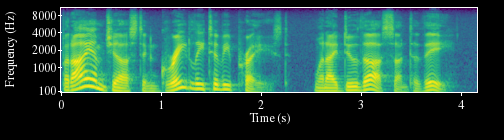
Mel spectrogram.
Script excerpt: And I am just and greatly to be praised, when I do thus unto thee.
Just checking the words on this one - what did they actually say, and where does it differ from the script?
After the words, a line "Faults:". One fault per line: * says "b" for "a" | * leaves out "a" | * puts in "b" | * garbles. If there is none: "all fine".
But I am just and greatly to be praised, when I do thus unto thee.
Faults:
* says "But" for "And"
